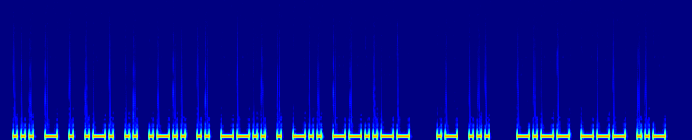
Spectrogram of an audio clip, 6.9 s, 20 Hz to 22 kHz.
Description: Morse code, heard as a keyed tone, about 30 wpm, 700 Hz. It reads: STERILIZED, AS YOU
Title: A Sound Of Thunder 30wpm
